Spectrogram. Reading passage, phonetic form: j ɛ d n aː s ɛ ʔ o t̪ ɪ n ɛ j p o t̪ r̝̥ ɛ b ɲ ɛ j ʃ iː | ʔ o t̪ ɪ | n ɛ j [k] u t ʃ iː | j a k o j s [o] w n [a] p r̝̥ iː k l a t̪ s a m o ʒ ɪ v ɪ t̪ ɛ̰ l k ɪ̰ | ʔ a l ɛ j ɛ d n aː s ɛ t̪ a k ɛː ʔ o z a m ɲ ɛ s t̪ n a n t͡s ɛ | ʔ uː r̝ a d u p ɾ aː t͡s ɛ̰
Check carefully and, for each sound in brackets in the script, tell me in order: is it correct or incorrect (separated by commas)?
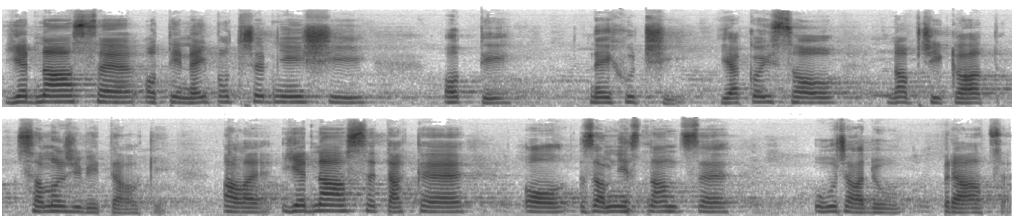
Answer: incorrect, correct, correct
